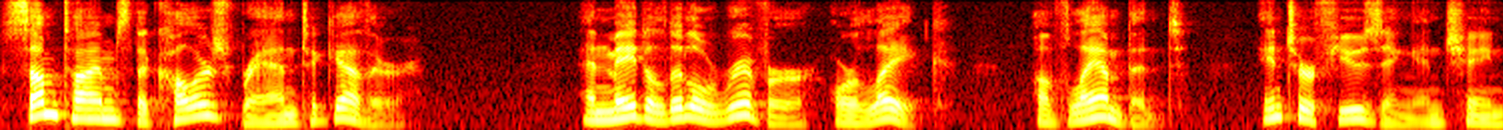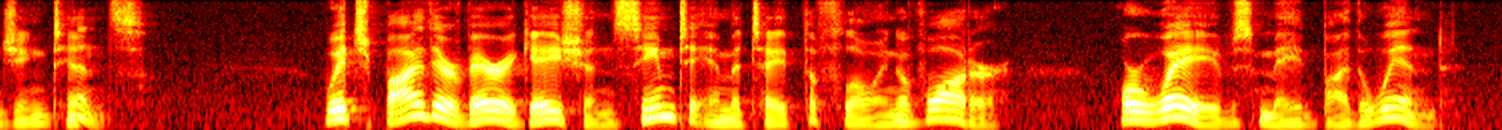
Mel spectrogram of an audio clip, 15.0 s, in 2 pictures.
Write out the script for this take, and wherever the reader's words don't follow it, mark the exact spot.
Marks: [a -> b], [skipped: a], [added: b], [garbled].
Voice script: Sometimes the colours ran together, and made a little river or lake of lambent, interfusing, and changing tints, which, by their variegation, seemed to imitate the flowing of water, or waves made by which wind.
Sometimes the colours ran together, and made a little river or lake of lambent, interfusing, and changing tints, which, by their variegation, seemed to imitate the flowing of water, or waves made by [which -> the] wind.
